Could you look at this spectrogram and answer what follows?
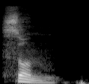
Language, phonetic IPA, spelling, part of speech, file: Russian, [sonm], сонм, noun, Ru-сонм.ogg
- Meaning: host, crowd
